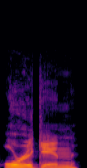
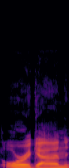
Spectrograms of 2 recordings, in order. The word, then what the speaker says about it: Oregon: do feel like i feel like oregon is the right way to say it but some people say it's oregon i don't know oregon just sounds not right to me no i'm not a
